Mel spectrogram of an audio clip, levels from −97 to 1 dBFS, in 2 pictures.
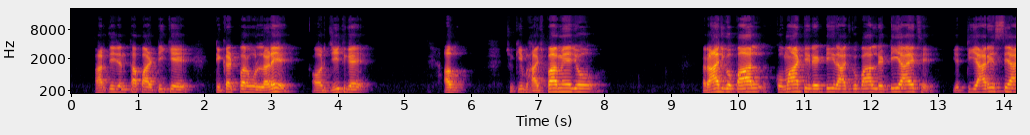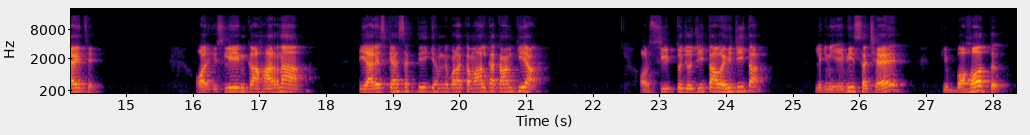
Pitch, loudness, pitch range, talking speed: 160 Hz, -23 LUFS, 145-170 Hz, 120 wpm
